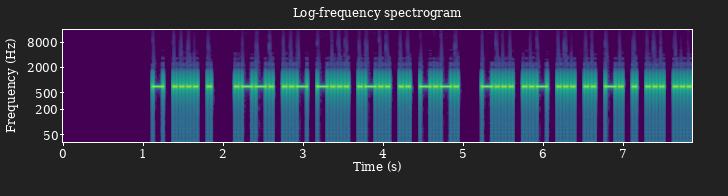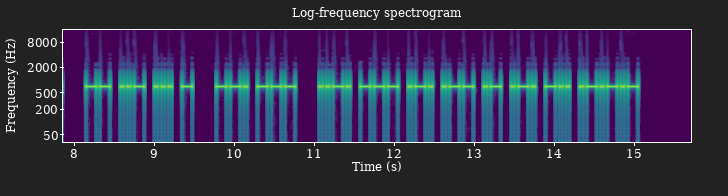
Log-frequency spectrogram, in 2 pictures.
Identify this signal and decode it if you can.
Morse code, heard as a keyed tone, about 28 wpm, 700 Hz. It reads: THE PUBLIC BUSINESS MUST GO FORWARD.
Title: Sentences from Top 1300 Words 28wpm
